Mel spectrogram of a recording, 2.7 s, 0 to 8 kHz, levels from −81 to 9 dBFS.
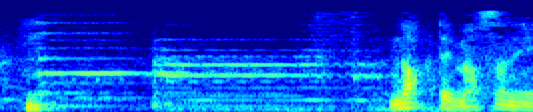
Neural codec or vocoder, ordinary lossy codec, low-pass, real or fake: codec, 16 kHz in and 24 kHz out, 0.4 kbps, LongCat-Audio-Codec, fine tuned four codebook decoder; MP3, 24 kbps; 7.2 kHz; fake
